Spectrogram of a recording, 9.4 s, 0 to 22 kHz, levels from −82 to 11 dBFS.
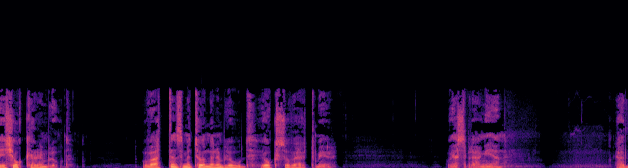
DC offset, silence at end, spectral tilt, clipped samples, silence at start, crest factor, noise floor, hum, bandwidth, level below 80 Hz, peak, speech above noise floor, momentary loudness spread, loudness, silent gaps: under 0.1%; 0 s; -5.5 dB/octave; under 0.1%; 0 s; 20 dB; -64 dBFS; none; 10.5 kHz; -40 dBFS; 0 dBFS; 46 dB; 18 LU; -19 LUFS; none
